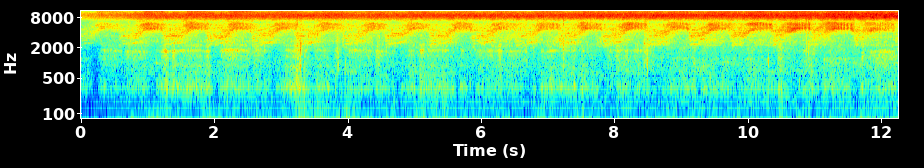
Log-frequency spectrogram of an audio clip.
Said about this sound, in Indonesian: biasanya saya bisa mendengar suara serangga begini ya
